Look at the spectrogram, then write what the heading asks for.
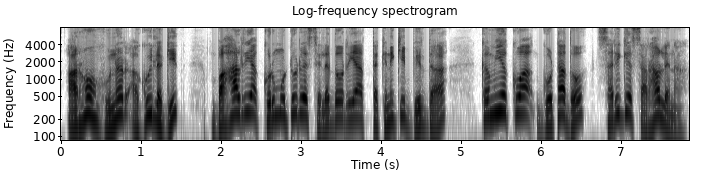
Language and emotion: Santali, happy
